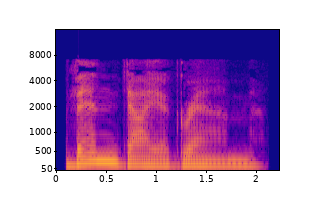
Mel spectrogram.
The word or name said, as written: Venn diagram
